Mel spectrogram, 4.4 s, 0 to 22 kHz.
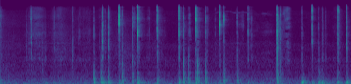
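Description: Long acrylic nails type on the plastic keys of a bare, backlit MacBook Pro keyboard. About 16 sharp, bright clicks and taps land in an uneven rhythm, each dying away almost instantly over a soft low thud. The effect is quiet and crisp.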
